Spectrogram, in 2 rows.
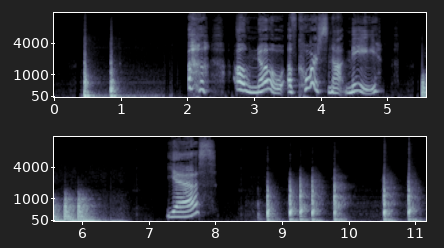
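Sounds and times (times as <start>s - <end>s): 
knocking on a door: 0.4s - 1.1s, 5.5s - 6.4s, 8.6s - 11.1s
speech: 2.1s - 5.0s, 7.3s - 8.1s.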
